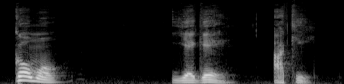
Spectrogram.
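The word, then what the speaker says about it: Cómo llegué aquí: How do I say it? – Como llegué aquí.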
